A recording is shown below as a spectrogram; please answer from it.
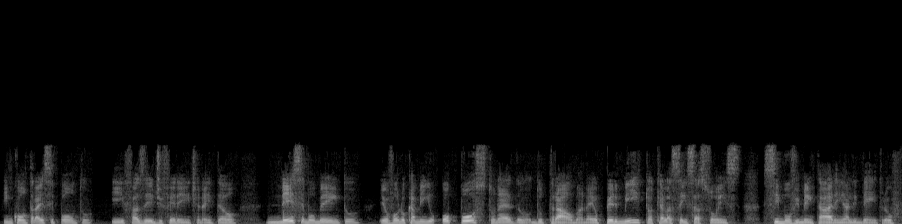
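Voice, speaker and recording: A man talks on a podcast, his voice husky and mellow. He speaks reflectively, closing phrases with questioning tags. The recording sounds a little dull and lo-fi. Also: medium pitch, a little slow. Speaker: podcast co-host. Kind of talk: casual podcast chat.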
